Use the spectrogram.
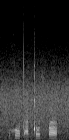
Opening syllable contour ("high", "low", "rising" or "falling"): falling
